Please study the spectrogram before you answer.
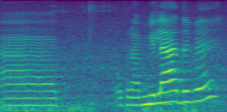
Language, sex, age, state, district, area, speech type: Maithili, female, 45-60, Bihar, Purnia, urban, spontaneous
